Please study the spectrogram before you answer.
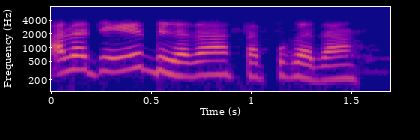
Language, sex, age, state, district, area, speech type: Telugu, female, 30-45, Telangana, Hanamkonda, rural, conversation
